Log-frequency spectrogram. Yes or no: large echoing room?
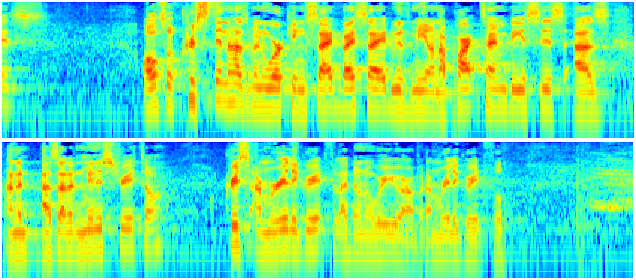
yes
